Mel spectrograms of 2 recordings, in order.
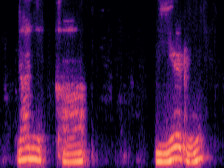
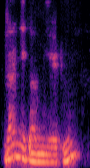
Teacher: First, the peak F0 value of the WH word nani is higher in a WH question than a yes-no question, which indicates the prominence of the WH indeterminates, meaning the prominence of WH interrogative. Second, the F0 bump in the verb mieru due to its lexical accent is not observed in WH question, which indicates a post-WH phrasing.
